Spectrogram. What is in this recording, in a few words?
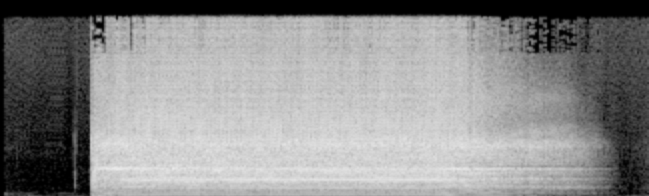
Blender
